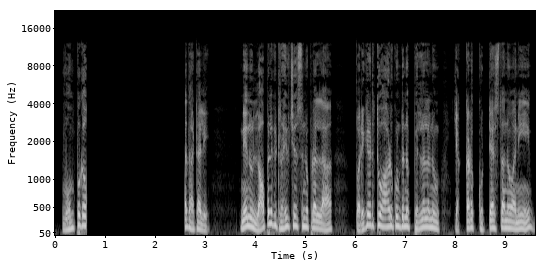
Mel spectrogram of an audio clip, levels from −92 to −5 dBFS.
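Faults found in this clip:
Audio dropout to silence, 0.63 to 2.60 s: speech cuts to silence, no room tone, about 2 s gone. Likely input device or link lost while encoder kept writing zeros.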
